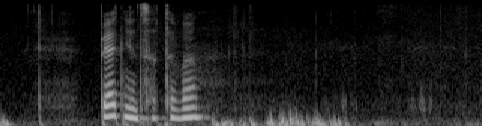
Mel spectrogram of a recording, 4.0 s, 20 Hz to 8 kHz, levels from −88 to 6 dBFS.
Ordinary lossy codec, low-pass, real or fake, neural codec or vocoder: none; 7.2 kHz; real; none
